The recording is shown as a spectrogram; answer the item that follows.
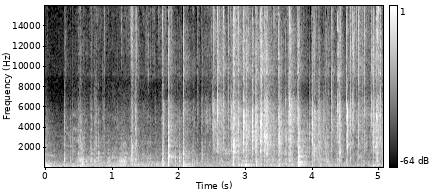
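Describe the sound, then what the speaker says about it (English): Trading card packs from Optic football hanger boxes are ripped open, with crisp crinkling foil and sharp tearing bursts coming in quick irregular clusters, close and fairly loud, with no talking. "Now let's rip some cards, rip some packs."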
